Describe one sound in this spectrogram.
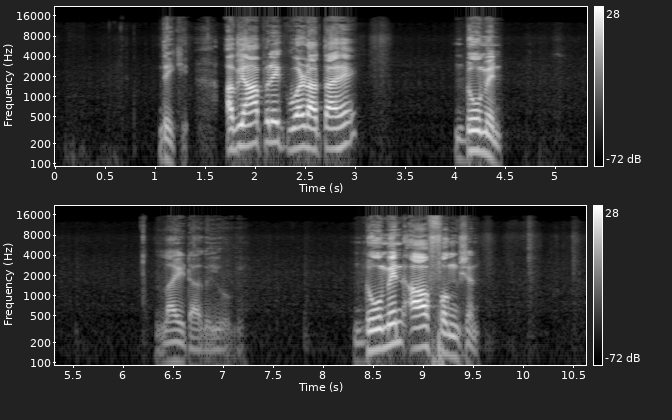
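An adult man speaks calmly into a close microphone, in short phrases with pauses.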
